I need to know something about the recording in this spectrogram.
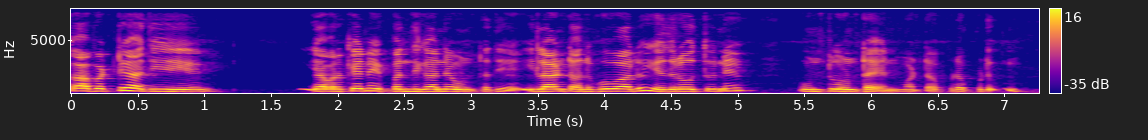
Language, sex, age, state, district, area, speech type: Telugu, female, 45-60, Andhra Pradesh, Krishna, rural, spontaneous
